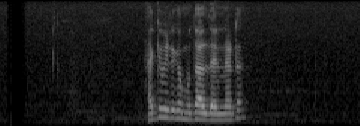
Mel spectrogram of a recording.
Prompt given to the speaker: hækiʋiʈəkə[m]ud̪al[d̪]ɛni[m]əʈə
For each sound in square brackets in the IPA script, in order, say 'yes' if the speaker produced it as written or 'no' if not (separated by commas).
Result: yes, yes, no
